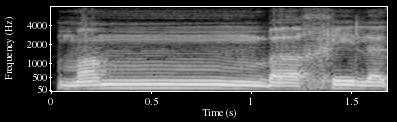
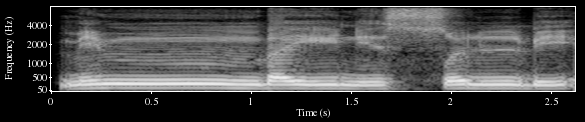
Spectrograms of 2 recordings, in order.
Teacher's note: نون کو میم سے بدل رہے ہیں با آ جانے کی وجہ سے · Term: اقلاب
